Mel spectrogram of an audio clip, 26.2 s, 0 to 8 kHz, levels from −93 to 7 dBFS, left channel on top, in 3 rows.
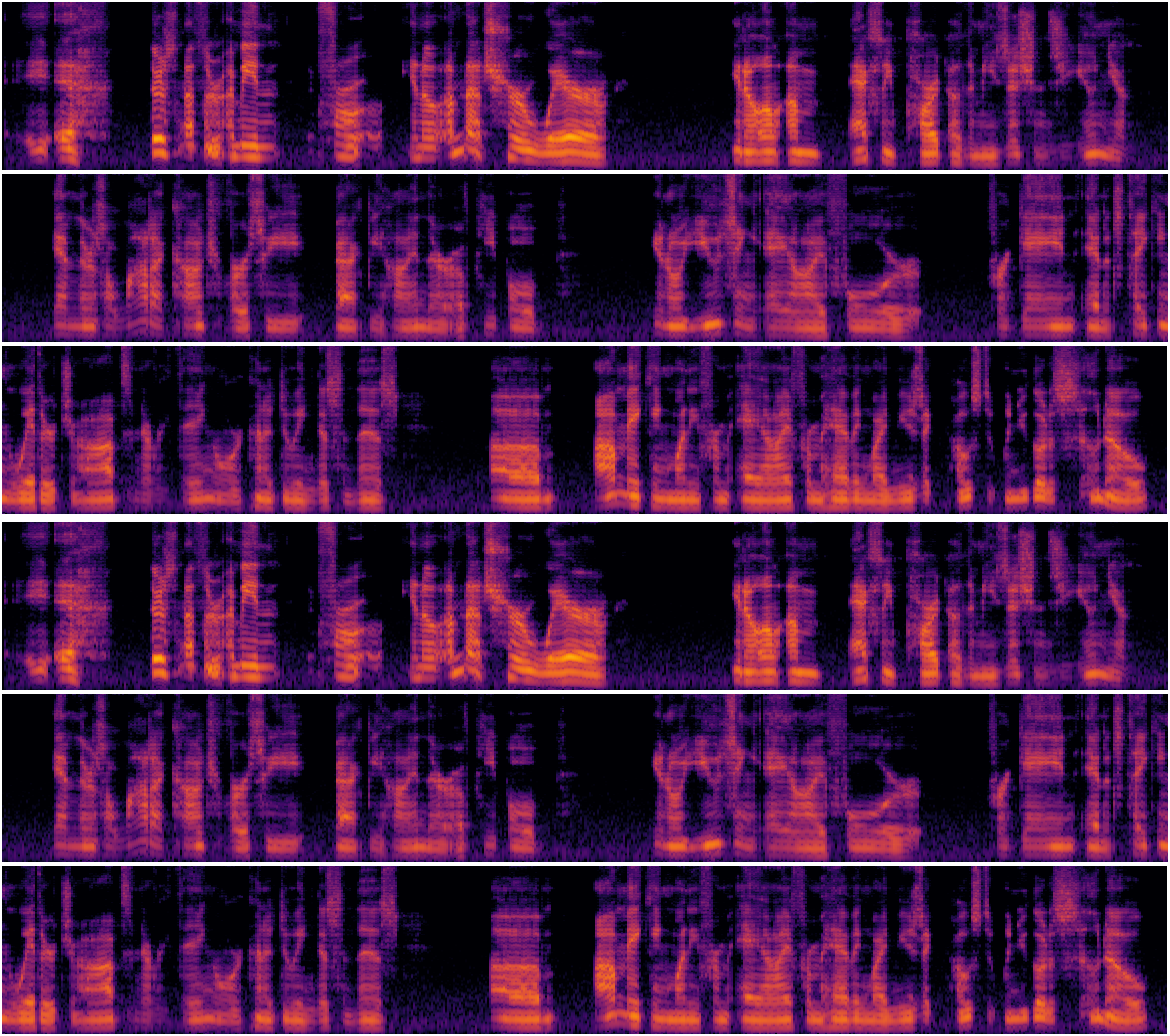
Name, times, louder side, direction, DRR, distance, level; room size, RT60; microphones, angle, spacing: voice 1, 0.2-0.8 1.1-2.0 2.4-4.5 5.5-8.4 9.1-11.0 11.2-12.7 13.6-15.6 16.1-20.4 21.1-21.6 21.9-26.1, equal, 5° left, 3.3 m, -29 dB
open air
head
